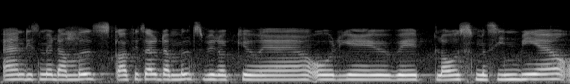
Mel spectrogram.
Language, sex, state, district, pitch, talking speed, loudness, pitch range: Hindi, female, Uttar Pradesh, Shamli, 225 Hz, 180 wpm, -13 LUFS, 220-230 Hz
